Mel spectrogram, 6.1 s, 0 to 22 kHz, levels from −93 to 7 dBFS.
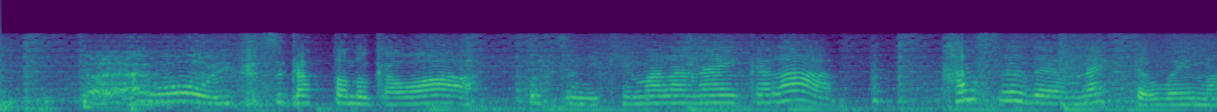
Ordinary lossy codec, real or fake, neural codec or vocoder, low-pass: none; fake; codec, 16 kHz, 0.4 kbps, LongCat-Audio-Codec; 7.2 kHz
